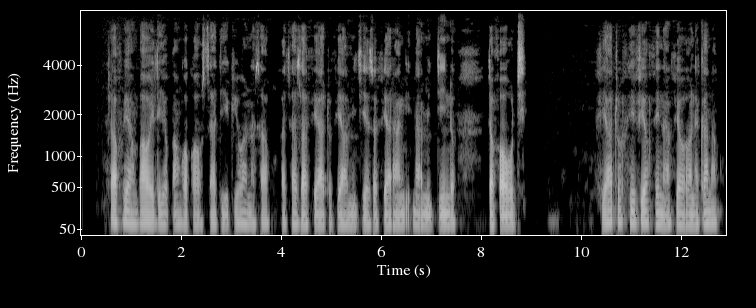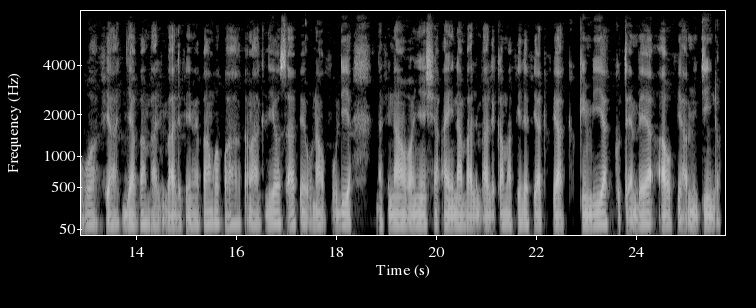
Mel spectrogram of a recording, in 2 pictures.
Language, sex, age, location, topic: Swahili, male, 25-35, Nakuru, finance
